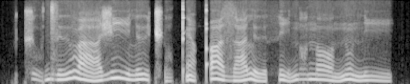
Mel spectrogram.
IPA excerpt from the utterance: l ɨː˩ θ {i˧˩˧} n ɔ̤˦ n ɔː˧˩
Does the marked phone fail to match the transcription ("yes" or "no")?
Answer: no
